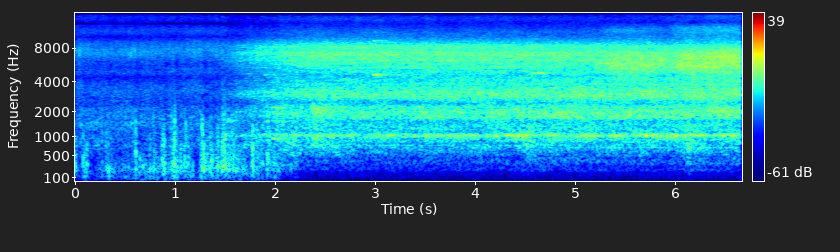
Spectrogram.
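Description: Wind buffeting the microphone for about two seconds, then, after a cut, steady train noise: an even rushing hiss with a held whine, from the 485-series 'Hana' electric train.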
